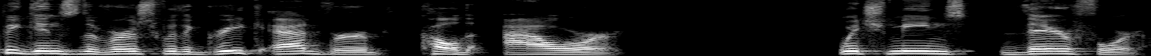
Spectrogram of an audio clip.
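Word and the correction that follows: oun (οὖν): I'm sorry, I pronounced that wrong. I can't read my chicken scratch. It's called oun. Oun, O-U-N, which means therefore.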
